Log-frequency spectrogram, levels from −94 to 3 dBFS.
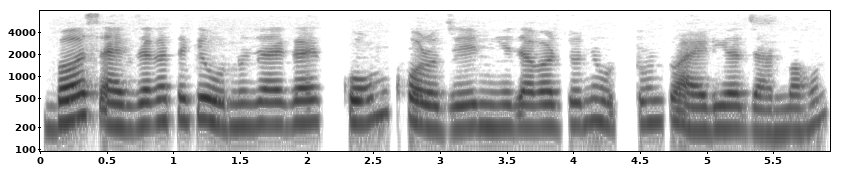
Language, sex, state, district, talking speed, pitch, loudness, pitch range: Bengali, female, West Bengal, Kolkata, 140 wpm, 215 Hz, -26 LUFS, 200-230 Hz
